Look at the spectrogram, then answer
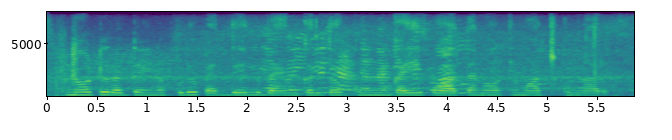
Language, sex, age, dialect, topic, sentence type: Telugu, female, 18-24, Utterandhra, banking, statement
